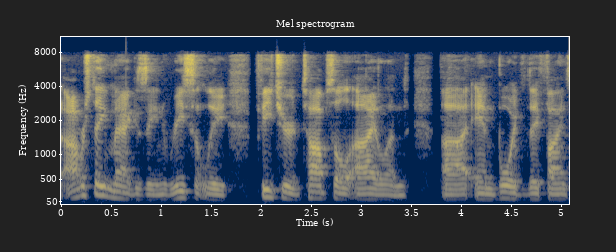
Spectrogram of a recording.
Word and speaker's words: Topsail: well in Topsail and if you're not from here yes we do pronounce it Topsail everything from the beach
